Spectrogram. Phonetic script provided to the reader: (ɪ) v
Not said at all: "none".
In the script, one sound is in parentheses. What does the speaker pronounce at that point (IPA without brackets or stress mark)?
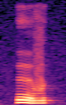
ɪ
